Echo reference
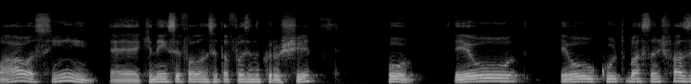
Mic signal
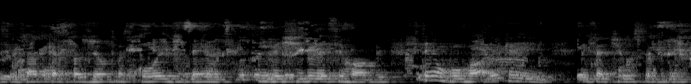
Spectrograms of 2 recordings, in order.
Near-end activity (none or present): present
